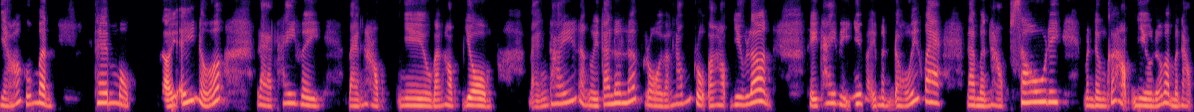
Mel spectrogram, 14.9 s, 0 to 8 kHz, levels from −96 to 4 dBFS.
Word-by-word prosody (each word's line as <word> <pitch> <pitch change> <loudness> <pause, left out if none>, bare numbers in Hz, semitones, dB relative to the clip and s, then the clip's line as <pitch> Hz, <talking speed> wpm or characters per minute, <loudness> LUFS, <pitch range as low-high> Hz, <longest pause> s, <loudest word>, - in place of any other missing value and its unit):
nhỏ 195 +9 -1
của 220 - 0
mình. 245 -4 +3 0.6
Thêm 260 -1 +2
một 205 -6 -1 0.4
gợi 170 0 +5
ý 285 +6 +4
nữa 295 +4 +3 0.4
là 190 -5 -2
thay 250 0 -1
vì 185 -4 +1 0.3
bạn 175 +1 -3
học 185 -7 -4 0.2
nhiều, 185 -1 +1
bạn 170 +1 -1
học 180 -2 -2
dồn, 185 -4 +5 0.5
bạn 170 +5 -6
thấy 250 +8 -1
là 270 - -1
người 180 -2 0
ta 220 - +1
lên 255 +2 +4
lớp 320 +6 +2
rồi, 180 -3 -1
bạn 165 +3 -4
nóng 230 +7 -4
ruột, - - +2
bạn 185 - -1
học 190 -1 -5
nhiều 205 0 0
lên, 285 +6 +5 0.5
thì 180 0 +2
thay 250 +4 -1
vì 205 - -2
như 235 - +3
vậy 175 - -5
mình 195 -2 -4
đổi 220 - 0
qua 275 -3 +3 0.3
là 195 0 +1
mình 175 -2 +1
học 175 -4 -4
sâu 275 +2 +4
đi, 280 0 +4 0.3
mình 190 -1 -2
đừng 180 -1 +1
có 285 - -1
học 300 -5 0
nhiều 180 -2 +2
nữa 175 +3 0
mà 260 - +3
mình 170 -5 -1
học 185 - -5
200 Hz, 215 wpm, -23 LUFS, 180-255 Hz, 0.6 s, gợi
